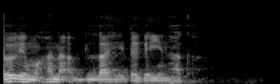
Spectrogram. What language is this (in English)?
Hausa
